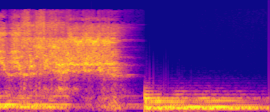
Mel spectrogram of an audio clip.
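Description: A loud folk rock song plays with no talking. A dense, bright wash of strummed sound suddenly cuts to a darker passage of low, sustained tones.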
